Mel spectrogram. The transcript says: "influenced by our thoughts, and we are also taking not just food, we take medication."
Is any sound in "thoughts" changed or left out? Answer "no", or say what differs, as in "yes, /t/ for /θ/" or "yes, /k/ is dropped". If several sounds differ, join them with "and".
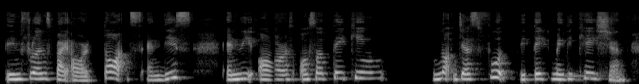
yes, /t/ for /θ/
